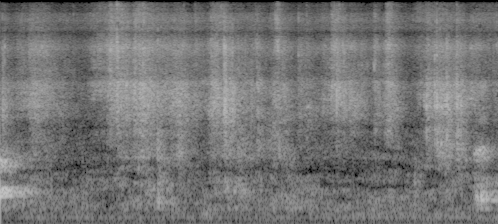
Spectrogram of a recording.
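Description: Faint, irregular rustling of paper pages being turned, as a Bible is leafed through to a passage.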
